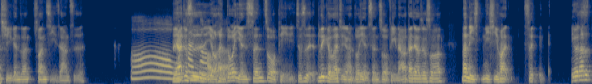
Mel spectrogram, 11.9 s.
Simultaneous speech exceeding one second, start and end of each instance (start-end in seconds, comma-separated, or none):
3.4-4.7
